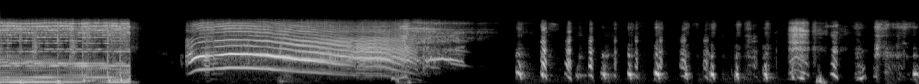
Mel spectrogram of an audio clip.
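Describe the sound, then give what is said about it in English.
A brief burst of dense music, made for a fake slasher film trailer, cuts off, then a loud, sustained scream added to the piece rises and wavers for about three seconds, followed by a run of rapid, choppy, giggle-like vocal bursts. “Added the scream like you said. It's better that way now, actually.”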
